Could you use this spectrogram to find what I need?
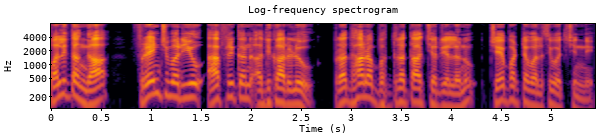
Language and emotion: Telugu, neutral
